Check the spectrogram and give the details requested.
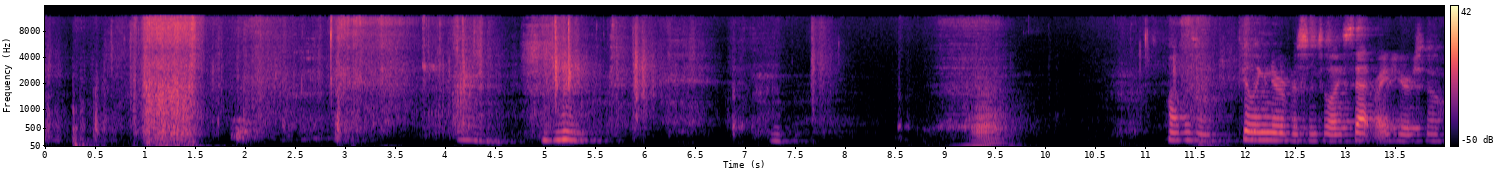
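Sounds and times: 
furniture being shifted around scraping: 0.4s - 1.7s, 9.1s - 9.8s
speech: 5.1s - 5.5s, 11.3s - 13.9s.

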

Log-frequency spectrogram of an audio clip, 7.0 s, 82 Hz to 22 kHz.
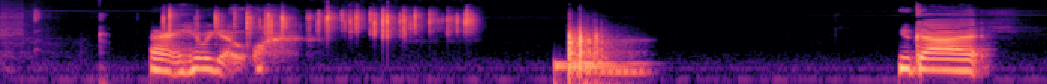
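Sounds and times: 
speech: 1.0s - 2.0s, 6.0s - 6.7s
red dice rattling in a cupped hand: 1.0s - 3.2s.

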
